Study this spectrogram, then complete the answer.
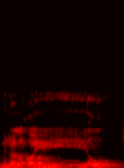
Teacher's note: لمبا کیا غین کو، لین عارض للسکون یعنی لین وقفی بنائی، اور غا ساکن ہوگا، اس پہ اظہار ہوگا.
